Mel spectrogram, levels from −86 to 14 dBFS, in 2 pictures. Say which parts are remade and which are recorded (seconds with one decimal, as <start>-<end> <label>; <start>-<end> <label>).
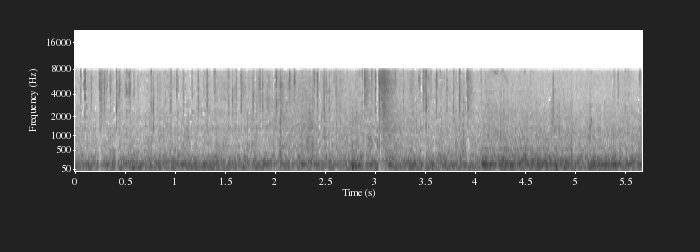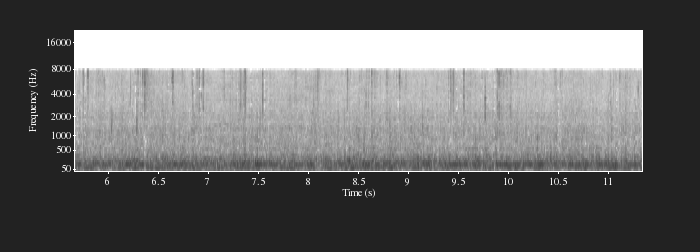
0.0-1.3 recorded; 1.3-2.4 remade; 2.4-7.0 recorded; 7.0-8.0 remade; 8.0-11.3 recorded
